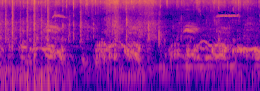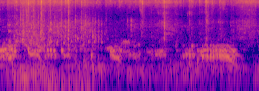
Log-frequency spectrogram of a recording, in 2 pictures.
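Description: Pigeons coo steadily inside a breeding cage where squabs are raised, a dense overlapping chorus of low throaty calls close by, with slight background rustling throughout.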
